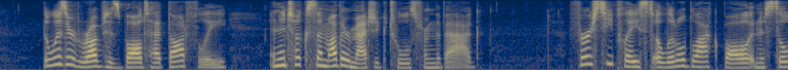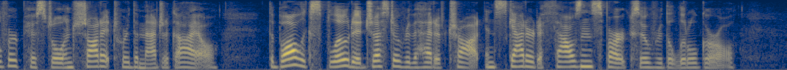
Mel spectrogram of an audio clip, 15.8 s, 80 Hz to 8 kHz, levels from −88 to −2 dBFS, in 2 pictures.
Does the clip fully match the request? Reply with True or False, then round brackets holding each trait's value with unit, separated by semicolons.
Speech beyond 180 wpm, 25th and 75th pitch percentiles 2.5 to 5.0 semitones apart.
True (200 wpm; 3.5 semitones)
